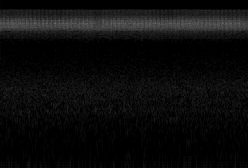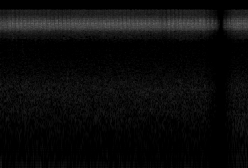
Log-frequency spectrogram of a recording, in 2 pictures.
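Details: Chorus of chirping crickets, males rubbing their wings together. A constant piercing high-pitched trill runs unbroken until a sudden brief silence near the end, then resumes at the same pitch.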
